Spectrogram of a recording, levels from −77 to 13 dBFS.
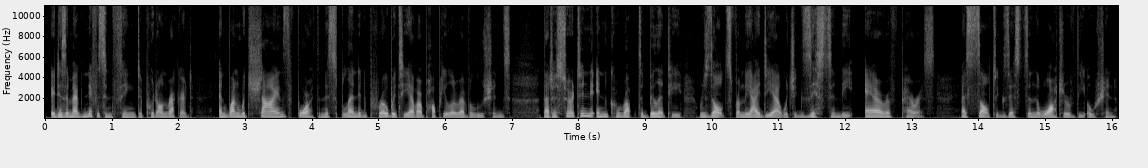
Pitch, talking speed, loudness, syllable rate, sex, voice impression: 150 Hz, 170 wpm, -22 LUFS, 5.2 syllables/s, female, feminine, adult-like, tensed, hard, fluent, intellectual, elegant, lively, slightly strict, sharp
